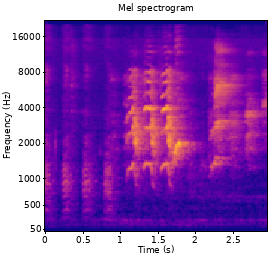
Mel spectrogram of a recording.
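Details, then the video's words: Javan myna singing as a songbird tutor: a few low, muffled knocking notes lead into a harsh, wheezy, squealing phrase. A faint low hum continues underneath. "JALAK KEBO GACOR FULL MASTERAN BUAT KICAUAN ANDA"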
